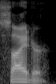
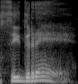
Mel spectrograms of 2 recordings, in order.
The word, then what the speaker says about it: cidre: of me cuz it's it's spelled c i d r e with a little uh how at the end of it CID that's what I said I was like oh Apple CED and she was like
